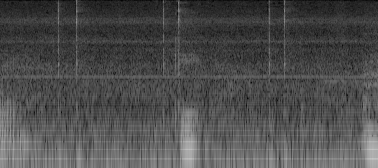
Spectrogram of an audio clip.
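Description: Fingers tap a few keys on a computer keyboard while typing in Microsoft Word, giving sparse, faint clicks in small clusters over low room noise.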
